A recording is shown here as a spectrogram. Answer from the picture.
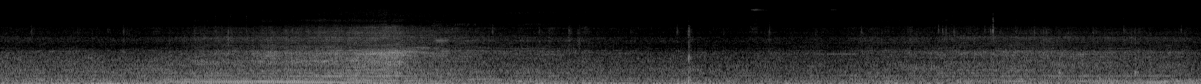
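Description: A car driving on a city street, heard from inside the cabin through a dash cam: steady road and engine noise, with the engine hum swelling louder about two to four seconds in. A single sharp click about seven seconds in.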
